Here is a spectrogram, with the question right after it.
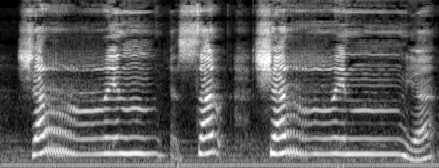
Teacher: Jadi tahan di nun wajib gunah ya. Jadi wajib didengungkan ya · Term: nun bertasdid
